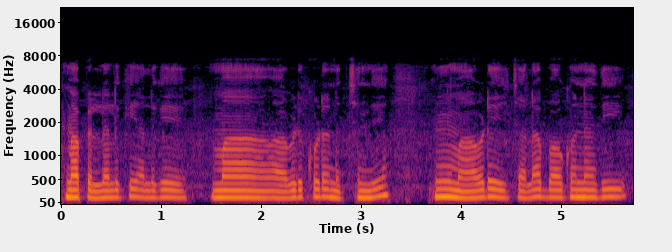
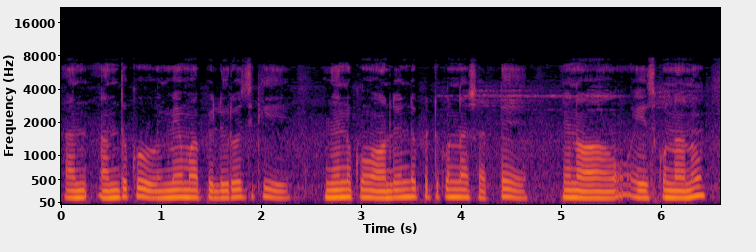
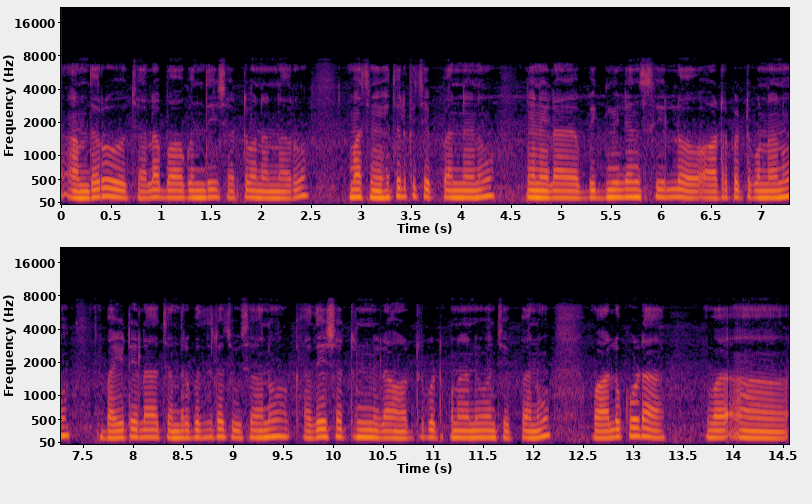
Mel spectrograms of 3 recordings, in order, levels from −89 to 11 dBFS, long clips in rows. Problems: constant background noise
